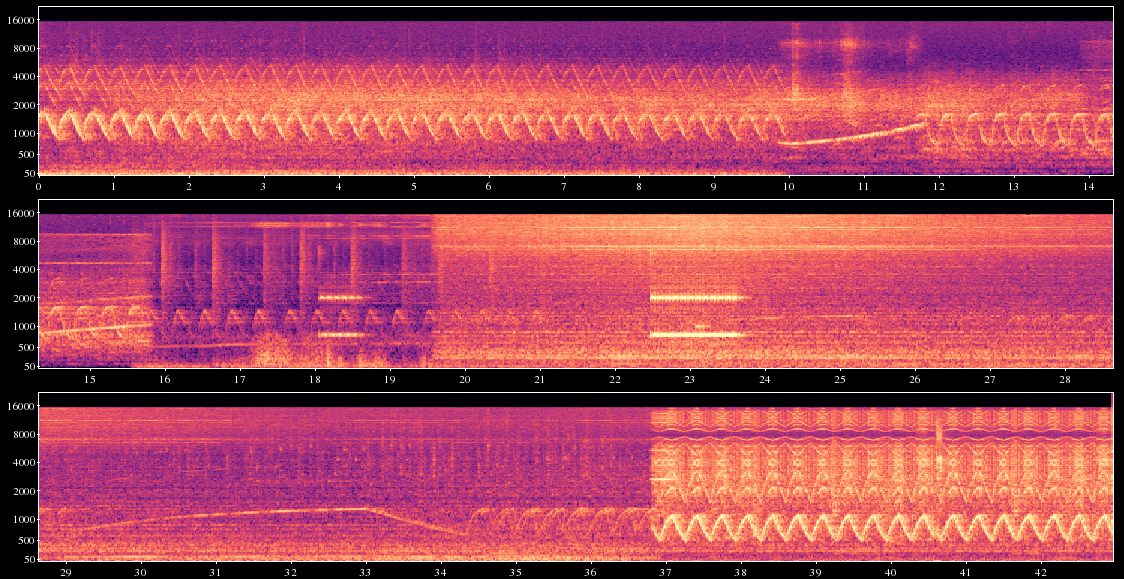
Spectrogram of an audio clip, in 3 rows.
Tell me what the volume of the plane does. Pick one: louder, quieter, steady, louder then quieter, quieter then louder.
louder then quieter.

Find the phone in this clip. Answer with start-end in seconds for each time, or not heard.
18.1-18.7, 22.4-23.8.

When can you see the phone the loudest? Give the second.
23 s.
